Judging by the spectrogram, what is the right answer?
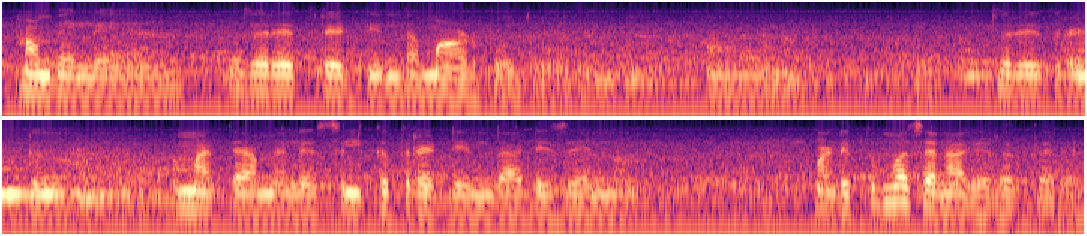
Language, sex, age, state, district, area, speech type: Kannada, female, 45-60, Karnataka, Bellary, urban, spontaneous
